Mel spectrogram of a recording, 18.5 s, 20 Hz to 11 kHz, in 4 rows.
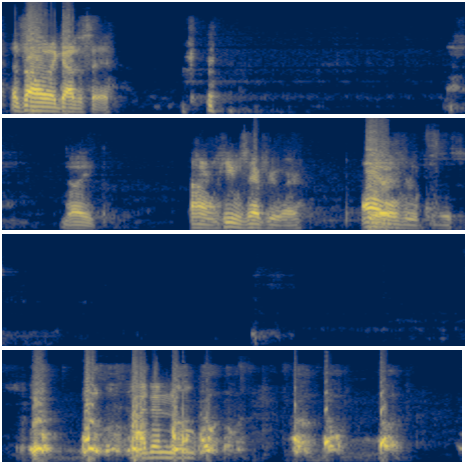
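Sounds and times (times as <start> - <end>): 
speech: 0.1 - 1.2, 5.2 - 5.7, 6.5 - 9.3, 14.1 - 16.1
dogs barking: 14.0 - 18.4.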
